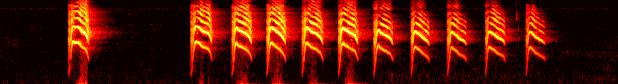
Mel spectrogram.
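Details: Parrot giving one harsh falling chirp, then after a pause a fast, regular run of about eleven similar chirps that grow slightly softer toward the end.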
